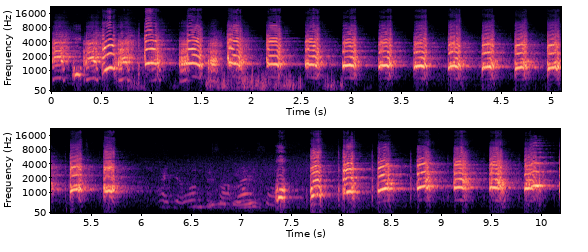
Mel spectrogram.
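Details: Seriema screaming loudly: a long series of harsh, harmonic yelping notes, about three each second, briefly broken by softer chattering before the loud rhythmic yelps resume.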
